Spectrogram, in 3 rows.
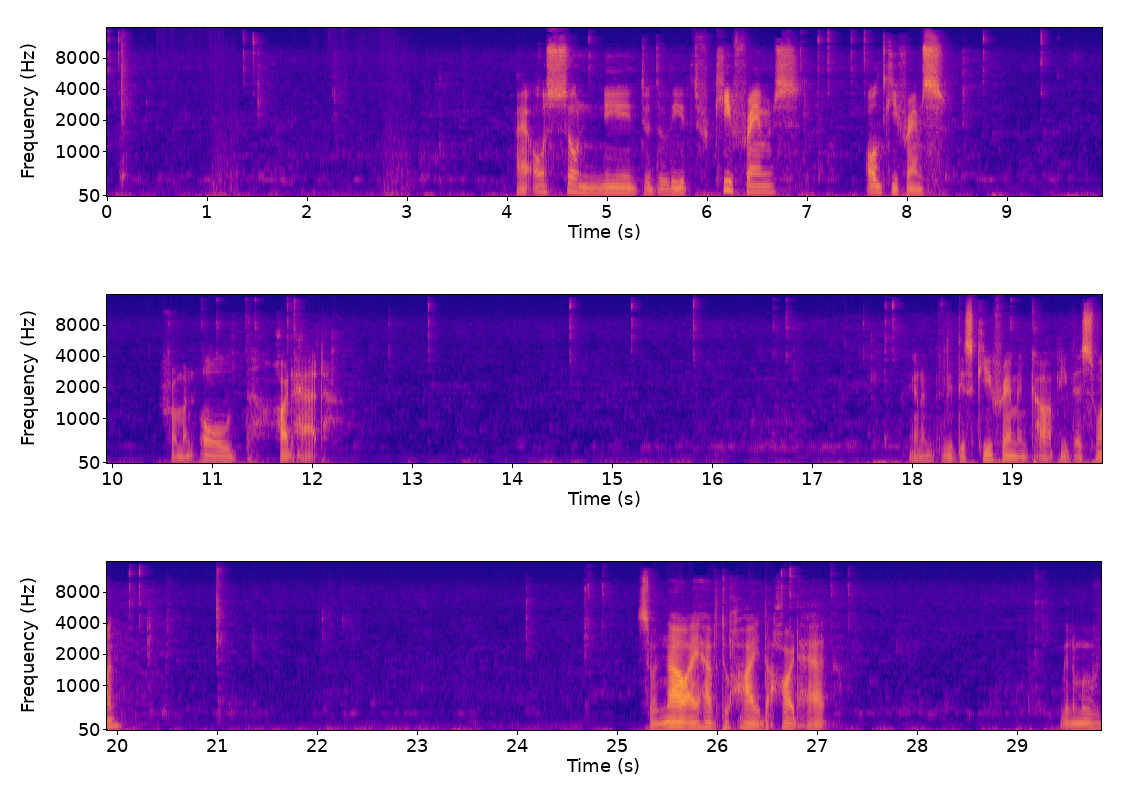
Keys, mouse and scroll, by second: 0.1 space, 1.2 space, 1.3 click, 1.5 space, 2.9 space, 4.0-4.7 middle drag, 4.7-6.2 drag, 6.7 right click, 6.9 x, 7.0 click, 7.4 click, 7.6 space, 8.3 space, 8.7-9.3 drag, 9.4-9.9 middle drag, 10.4 middle click, 10.8 right click, 11.3 right click, 11.5 x, 11.7 click, 13.1-14.5 drag, 15.1 click, 16.5 right click, 17.5 x, 17.7 click, 18.8 right click, 19.4 shift+d, 20.0 click, 20.2 shift+s, 20.9 space, 21.4 q, 24.5 space, 24.6 right click, 25.9 ctrl+Tab, 26.6 click, 27.1 right click, 27.7 q.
